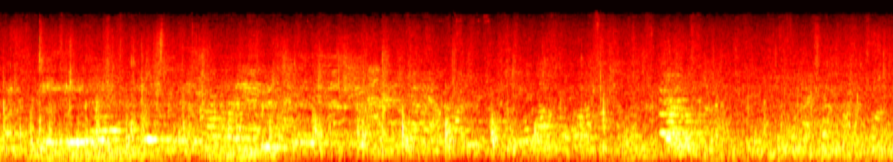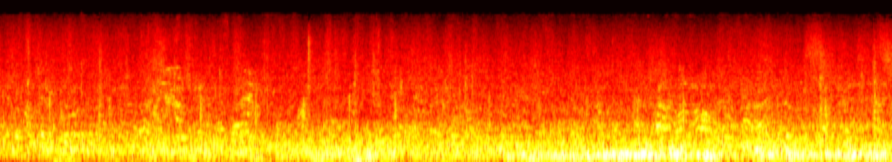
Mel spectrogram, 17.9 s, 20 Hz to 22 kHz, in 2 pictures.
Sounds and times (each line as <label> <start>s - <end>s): distant trains 0.0s - 17.8s
people talking 0.0s - 17.8s
announcement 0.1s - 3.9s
footsteps 0.1s - 10.2s
announcement 6.5s - 8.2s
'toot' from a train horn 6.6s - 7.4s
